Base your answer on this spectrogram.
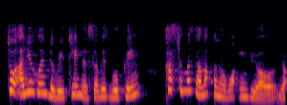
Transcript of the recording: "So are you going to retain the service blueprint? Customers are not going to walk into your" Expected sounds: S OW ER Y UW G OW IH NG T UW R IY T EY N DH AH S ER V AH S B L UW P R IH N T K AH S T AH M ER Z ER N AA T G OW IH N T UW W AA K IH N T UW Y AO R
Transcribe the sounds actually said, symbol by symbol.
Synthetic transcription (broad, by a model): S OW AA Y UW G OW IH NG T UW R IY T EY N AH S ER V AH S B UW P R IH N K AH S T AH M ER S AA N AA T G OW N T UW W AA K IH N T UW Y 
